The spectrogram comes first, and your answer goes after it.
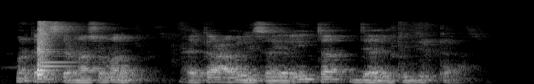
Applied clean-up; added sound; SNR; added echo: none; Snare drum; -2 dB; reverberation time 0.7 s.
